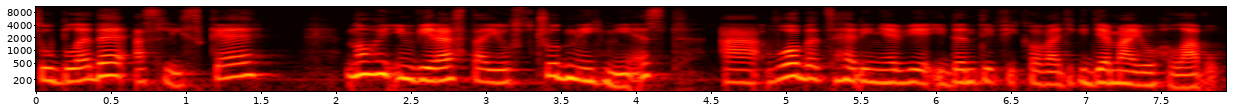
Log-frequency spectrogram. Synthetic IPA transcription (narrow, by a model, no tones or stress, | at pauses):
suːblɛd̪ɛːʔasliskɛː | mnɔɦiːʔimʋiɾast̪ajuːst͡ʃud̪niːɣmɪɛ̰st̪ | ʔaʋʊɔbɛd͡zɦɛɾiɲɛʋɪɛʔid̪ɛnt̪ifikɔʋaɟɡɟɛmajuːɦla̰ʋṵ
